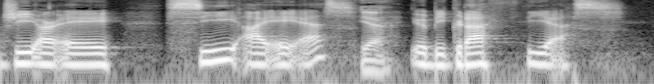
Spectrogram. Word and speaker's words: gracias: So like to say the word like gracias in the gringo context, it would be, since it's spelled GRACIAS.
